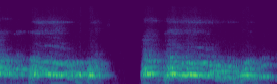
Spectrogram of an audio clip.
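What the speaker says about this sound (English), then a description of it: "The dogs are going crazy." Several dogs bark and yowl excitedly indoors, a busy overlapping chorus broken by a brief silent gap, fairly close and loud.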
